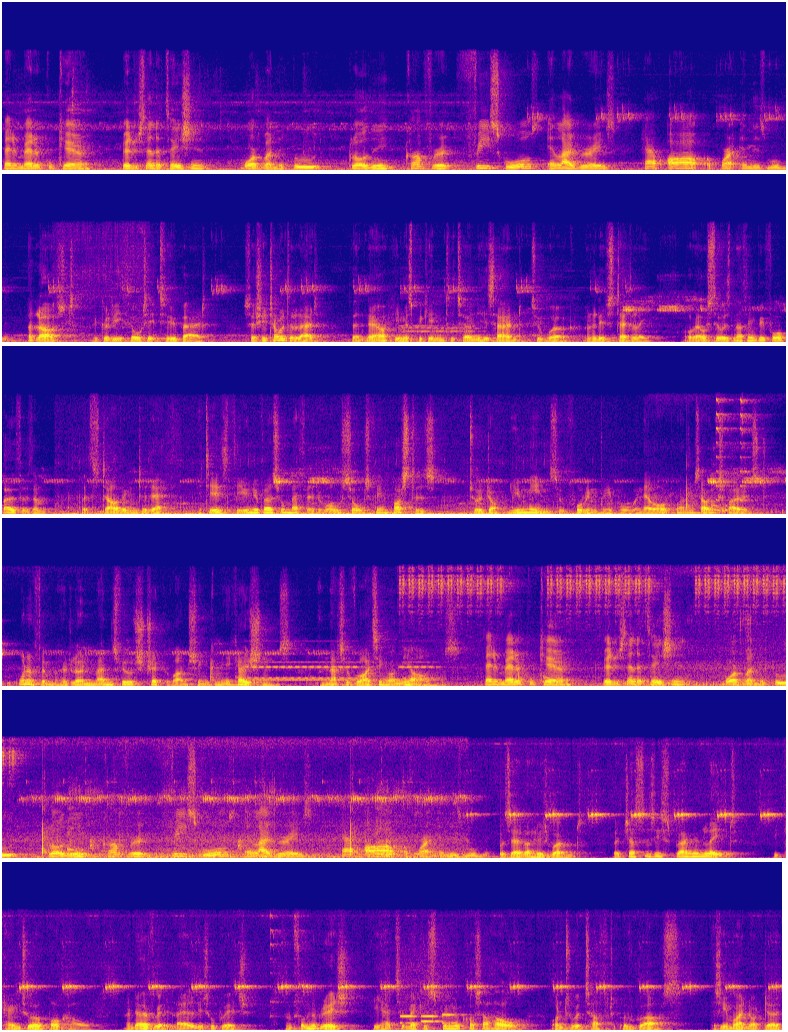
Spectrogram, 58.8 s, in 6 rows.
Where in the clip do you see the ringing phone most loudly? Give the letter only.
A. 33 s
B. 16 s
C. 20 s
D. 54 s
D.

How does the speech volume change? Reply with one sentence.
The volume of the speech stays about the same.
